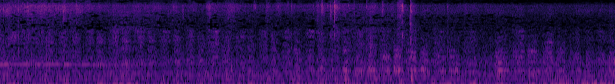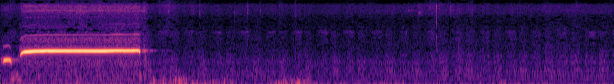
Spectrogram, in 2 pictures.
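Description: A person's loud whistle held on one steady pitch for about a second, about six seconds in, just after a brief shorter note: a call to a lost dog across a ravine. At the start, the echo of a shouted call fades out faintly.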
